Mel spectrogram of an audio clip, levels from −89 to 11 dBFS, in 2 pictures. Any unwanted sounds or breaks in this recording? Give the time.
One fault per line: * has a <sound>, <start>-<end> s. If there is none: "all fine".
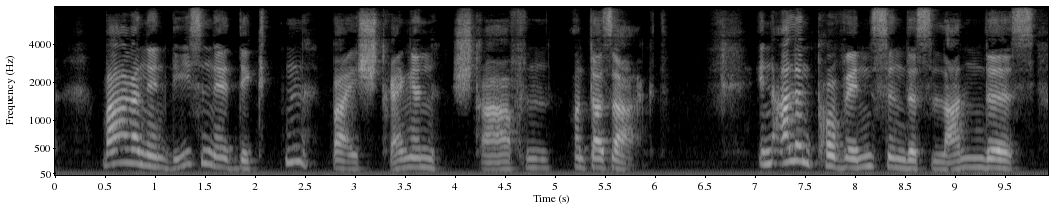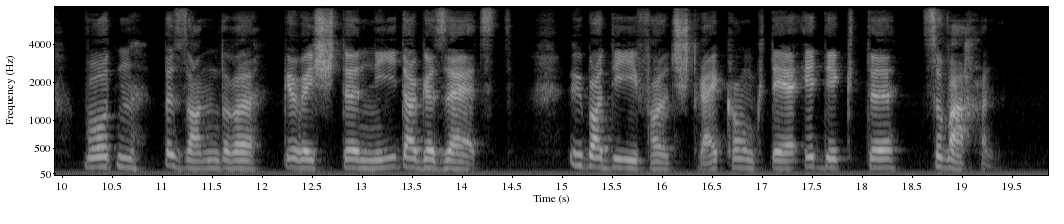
all fine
